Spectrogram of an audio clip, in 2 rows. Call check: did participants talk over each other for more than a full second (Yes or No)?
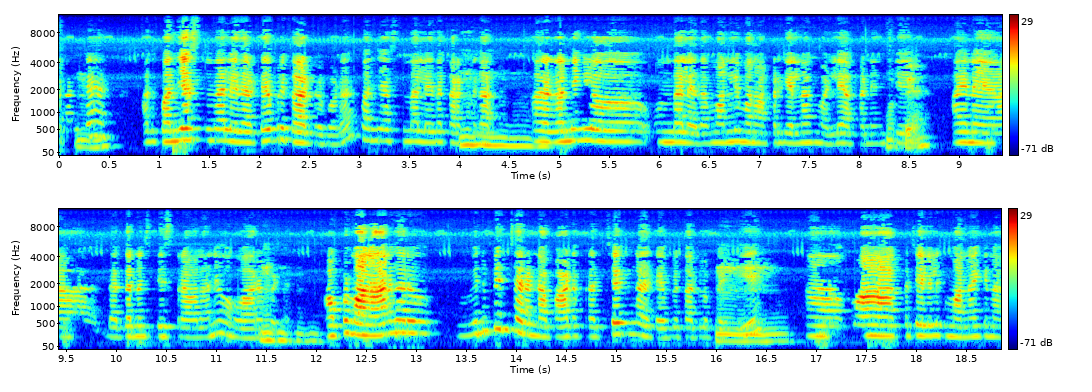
No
